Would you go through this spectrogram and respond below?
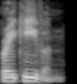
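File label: "breakeven", British English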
